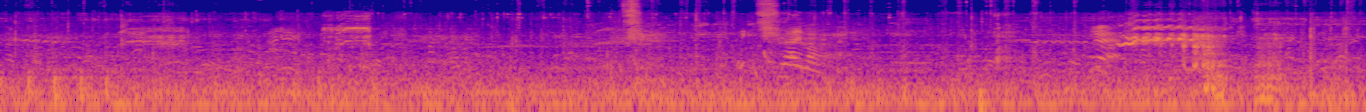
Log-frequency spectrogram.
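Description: Horses neigh and hooves clop at a horse fair in Marginea, Bucovina, amid a busy outdoor crowd; whinnies rise out of constant chatter, and one louder, closer neigh comes near the end.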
